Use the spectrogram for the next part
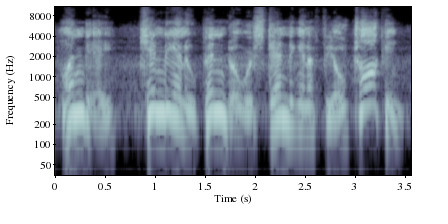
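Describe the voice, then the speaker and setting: A man reading a children's folk tale as a storyteller, in an animated scripted style. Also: high voice, moderate pace. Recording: dull cassette tape.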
